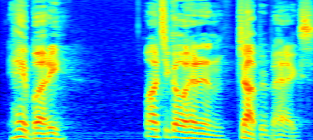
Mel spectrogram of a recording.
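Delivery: falsely casual, fake-friendly, chummy buddy tone. Imitating police officers trying to sound cool: imitating cops' fake-friendly tone. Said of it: "using, like, little, like, kiddie words".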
